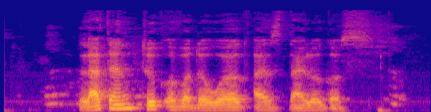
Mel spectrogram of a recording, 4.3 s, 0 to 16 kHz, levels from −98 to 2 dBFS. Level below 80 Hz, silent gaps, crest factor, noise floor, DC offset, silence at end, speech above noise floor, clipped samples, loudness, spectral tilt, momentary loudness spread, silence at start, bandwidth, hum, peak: -46 dBFS; none; 20 dB; -44 dBFS; under 0.1%; 0.35 s; 24 dB; under 0.1%; -21 LUFS; -8.5 dB/octave; 12 LU; 0.45 s; 11 kHz; none; -2 dBFS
